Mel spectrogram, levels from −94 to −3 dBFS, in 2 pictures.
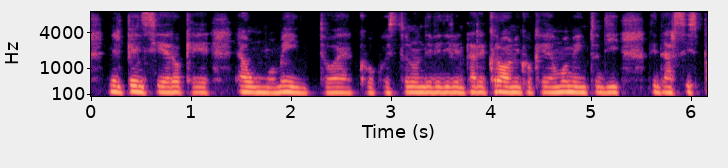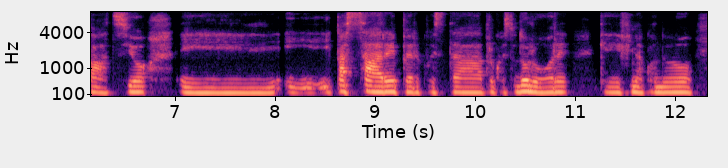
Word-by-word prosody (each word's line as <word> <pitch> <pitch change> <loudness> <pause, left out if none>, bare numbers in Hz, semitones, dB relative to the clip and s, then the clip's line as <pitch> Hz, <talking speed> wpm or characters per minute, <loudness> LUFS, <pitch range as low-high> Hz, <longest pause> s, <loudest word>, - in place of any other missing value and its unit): nel 155 -4 -2
pensiero 150 -1 +3
che 140 -1 -7 0.2
è 155 - -9
un 145 -2 +1
momento, 140 -1 -3
ecco, 135 0 -7
questo 135 +2 -1
non 145 0 0
deve 145 0 -1
diventare 145 +1 -3
cronico, 145 -2 -1
che 145 +1 -9
è - - -3
un 145 - -1
momento 150 -1 -1
di 140 0 -3 0.3
di 155 - -8
darsi 145 0 +3
spazio 145 +2 +4 0.3
e 135 -1 -2
e 135 -1 -9
e 145 - -9
passare 160 0 +6
per 150 -3 -4
questa 140 0 0
per 150 - -8
questo 145 0 -4
dolore 150 -2 +2 0.3
che 145 -2 -6
fino 145 +2 -1
a - - -4
quando 145 -1 -1
145 Hz, 160 wpm, -23 LUFS, 135-150 Hz, 0.3 s, passare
